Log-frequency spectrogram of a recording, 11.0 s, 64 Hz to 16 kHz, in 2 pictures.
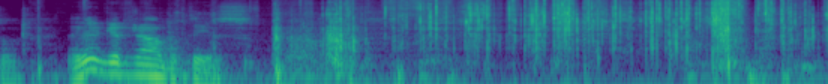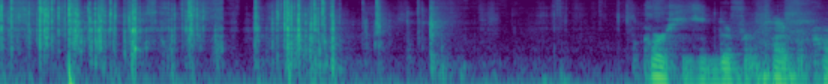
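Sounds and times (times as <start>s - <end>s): wrapper tearing and crinkling: 2.0s - 8.4s.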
